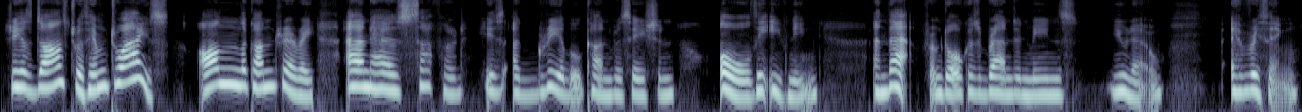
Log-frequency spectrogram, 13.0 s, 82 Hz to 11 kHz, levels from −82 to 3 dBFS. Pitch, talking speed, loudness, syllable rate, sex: 210 Hz, 125 wpm, -19 LUFS, 4.4 syllables/s, female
